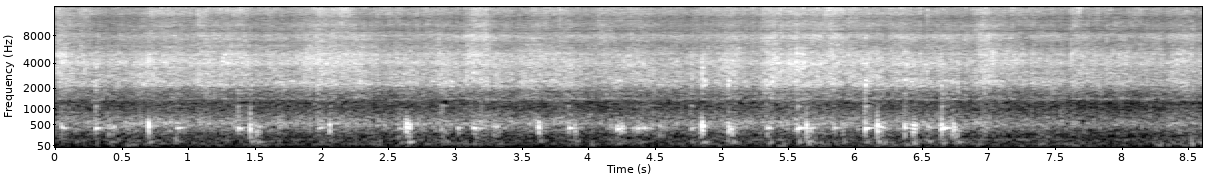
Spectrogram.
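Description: Balloon vine leaves sauté in sesame oil in a pan, giving a steady bright sizzle with small pops and occasional stirring scrapes, close and continuous, with no voices.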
